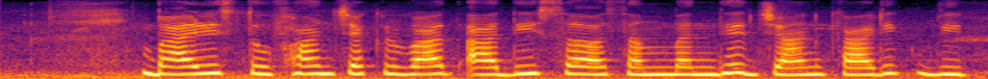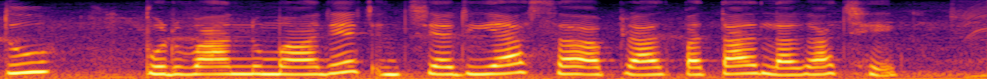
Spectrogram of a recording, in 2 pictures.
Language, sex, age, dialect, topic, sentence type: Magahi, female, 18-24, Northeastern/Surjapuri, agriculture, statement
